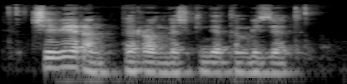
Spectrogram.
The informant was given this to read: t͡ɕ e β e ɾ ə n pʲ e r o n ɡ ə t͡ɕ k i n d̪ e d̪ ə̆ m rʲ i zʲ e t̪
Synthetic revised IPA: t͡ɕ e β e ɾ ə n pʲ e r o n ɡ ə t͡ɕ k i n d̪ e t̪ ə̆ m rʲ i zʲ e t̪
